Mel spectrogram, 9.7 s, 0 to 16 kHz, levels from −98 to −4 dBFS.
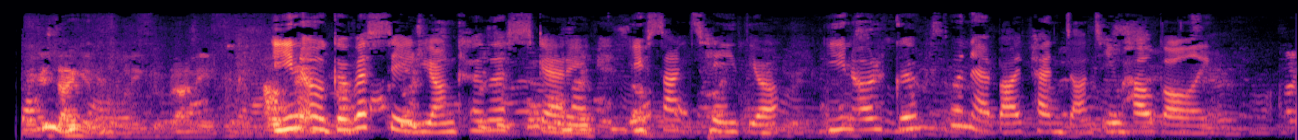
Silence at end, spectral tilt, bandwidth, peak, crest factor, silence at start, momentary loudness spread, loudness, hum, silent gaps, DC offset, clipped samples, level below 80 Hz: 0 s; -4 dB/octave; 11.5 kHz; -2 dBFS; 22 dB; 0.15 s; 15 LU; -23 LUFS; none; none; under 0.1%; under 0.1%; -74 dBFS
